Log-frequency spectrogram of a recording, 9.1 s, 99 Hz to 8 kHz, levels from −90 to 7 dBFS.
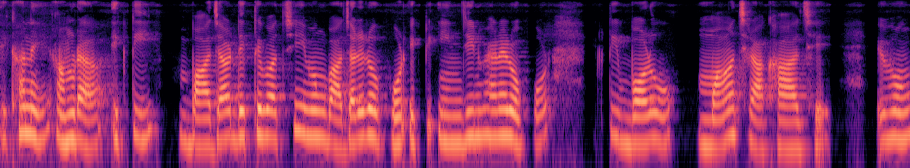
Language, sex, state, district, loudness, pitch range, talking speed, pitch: Bengali, female, Jharkhand, Jamtara, -17 LUFS, 195-225 Hz, 125 wpm, 210 Hz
